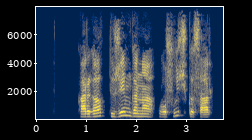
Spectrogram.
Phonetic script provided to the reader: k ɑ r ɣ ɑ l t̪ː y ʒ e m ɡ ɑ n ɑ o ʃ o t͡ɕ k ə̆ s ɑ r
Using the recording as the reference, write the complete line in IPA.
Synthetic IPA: k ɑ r ɣ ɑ l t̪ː y ʒ e m ɡ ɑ n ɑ o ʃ u t͡ɕ k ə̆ s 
